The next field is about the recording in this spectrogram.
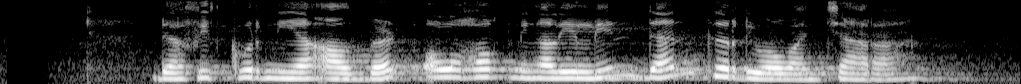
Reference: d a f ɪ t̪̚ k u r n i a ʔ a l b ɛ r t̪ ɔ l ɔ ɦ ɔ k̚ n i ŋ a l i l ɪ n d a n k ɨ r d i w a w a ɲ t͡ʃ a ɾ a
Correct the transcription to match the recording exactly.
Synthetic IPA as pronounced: d a f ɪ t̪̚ k u r n i a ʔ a l b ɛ r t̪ ɔ l ɔ ɦ ɔ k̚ n i ŋ a l i l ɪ n d a n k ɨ r d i w a w a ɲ t͡ʃ a ɾ a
